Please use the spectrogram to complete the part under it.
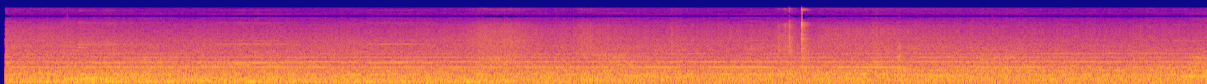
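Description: A stopped electric train hums steadily.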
